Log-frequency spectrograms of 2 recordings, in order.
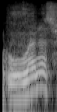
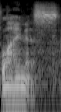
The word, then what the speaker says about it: Linus: lus Torvalds came along lenus or Linus what's the exact your preferred pronunciation um when I speak Swedish it's you know when I speak Finnish it's lenus when I speak English it's lonus and I really don't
